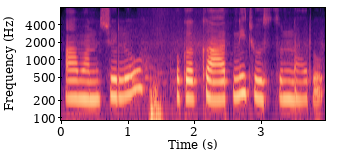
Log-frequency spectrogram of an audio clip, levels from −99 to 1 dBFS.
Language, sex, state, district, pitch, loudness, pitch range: Telugu, female, Telangana, Hyderabad, 220 Hz, -17 LUFS, 210-235 Hz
